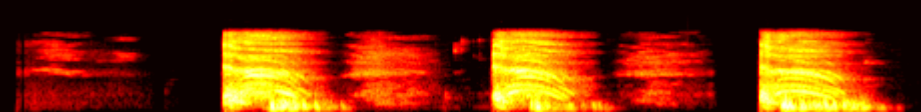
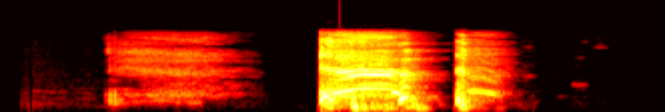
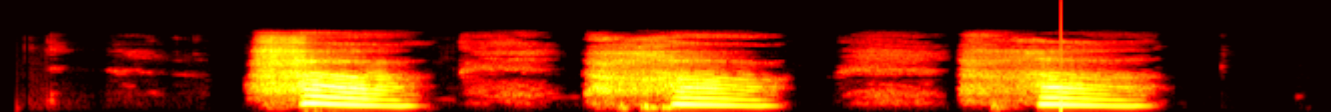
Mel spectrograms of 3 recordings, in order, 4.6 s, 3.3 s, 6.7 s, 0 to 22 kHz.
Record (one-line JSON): {"three_cough_length": "4.6 s", "three_cough_amplitude": 31102, "three_cough_signal_mean_std_ratio": 0.44, "cough_length": "3.3 s", "cough_amplitude": 32767, "cough_signal_mean_std_ratio": 0.36, "exhalation_length": "6.7 s", "exhalation_amplitude": 28073, "exhalation_signal_mean_std_ratio": 0.44, "survey_phase": "beta (2021-08-13 to 2022-03-07)", "age": "18-44", "gender": "Female", "wearing_mask": "No", "symptom_none": true, "smoker_status": "Ex-smoker", "respiratory_condition_asthma": false, "respiratory_condition_other": false, "recruitment_source": "REACT", "submission_delay": "1 day", "covid_test_result": "Negative", "covid_test_method": "RT-qPCR"}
